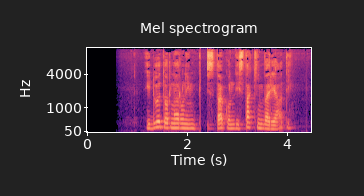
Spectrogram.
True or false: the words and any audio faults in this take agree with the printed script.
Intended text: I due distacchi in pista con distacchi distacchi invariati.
false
